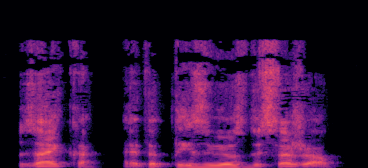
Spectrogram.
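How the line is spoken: Sudden quiet. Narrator (Russian): вдруг тихо сказал

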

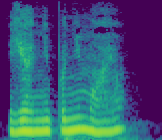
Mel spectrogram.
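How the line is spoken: Bewildered whisper. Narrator (Russian): растерянно прошептала она

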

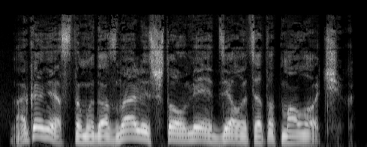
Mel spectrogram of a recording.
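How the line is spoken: Rough voice. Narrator (Russian): произнес он, и голос его звучал грубо

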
